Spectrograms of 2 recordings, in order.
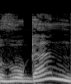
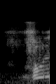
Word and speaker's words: Vaughan: Vaughan, ça s'écrit Vaughan, mais dans leur culture, eux, ils appellent ça Vaughan.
